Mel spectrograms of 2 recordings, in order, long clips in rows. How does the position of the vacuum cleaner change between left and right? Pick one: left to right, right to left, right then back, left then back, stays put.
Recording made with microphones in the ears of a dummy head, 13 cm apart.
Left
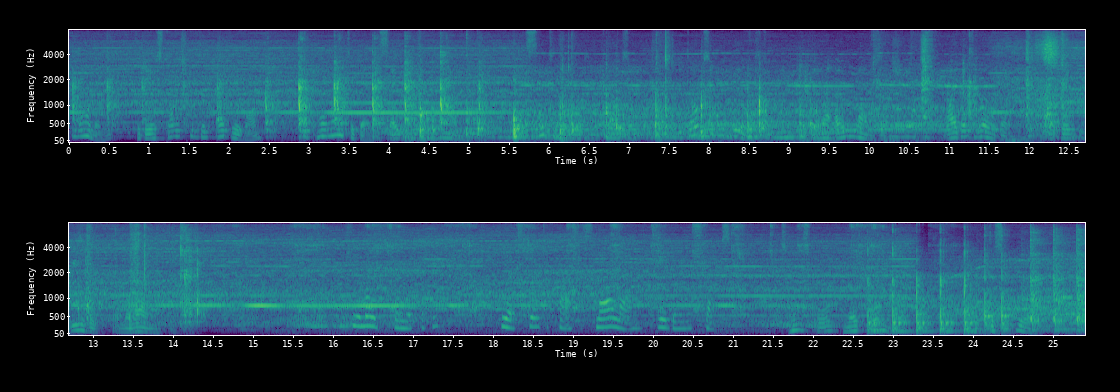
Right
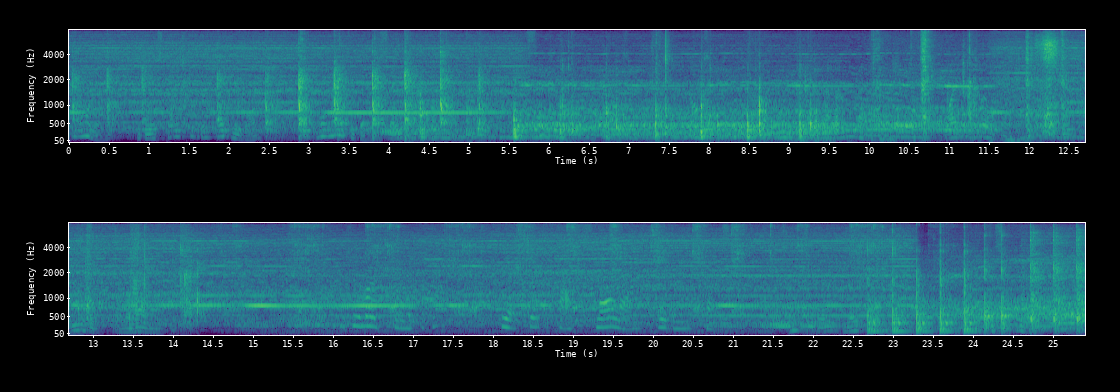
left then back.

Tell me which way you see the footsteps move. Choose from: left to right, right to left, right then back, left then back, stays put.
right then back.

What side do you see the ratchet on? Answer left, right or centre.
right.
